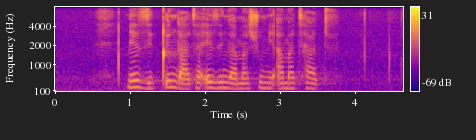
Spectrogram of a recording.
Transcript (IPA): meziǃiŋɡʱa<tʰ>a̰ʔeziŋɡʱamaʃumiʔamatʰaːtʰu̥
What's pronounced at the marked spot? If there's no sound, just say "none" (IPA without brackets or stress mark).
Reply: tʰ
